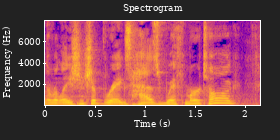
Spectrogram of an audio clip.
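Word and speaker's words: Murtaugh: than it is about Murtagh and the relationship Riggs has with Murtagh it's just Murtagh you don't pronounce the G it's gh it's a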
